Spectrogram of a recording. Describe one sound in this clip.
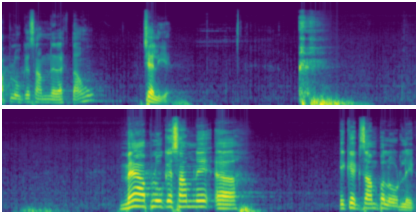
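A man speaks calmly and clearly, as if explaining, close to a microphone.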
